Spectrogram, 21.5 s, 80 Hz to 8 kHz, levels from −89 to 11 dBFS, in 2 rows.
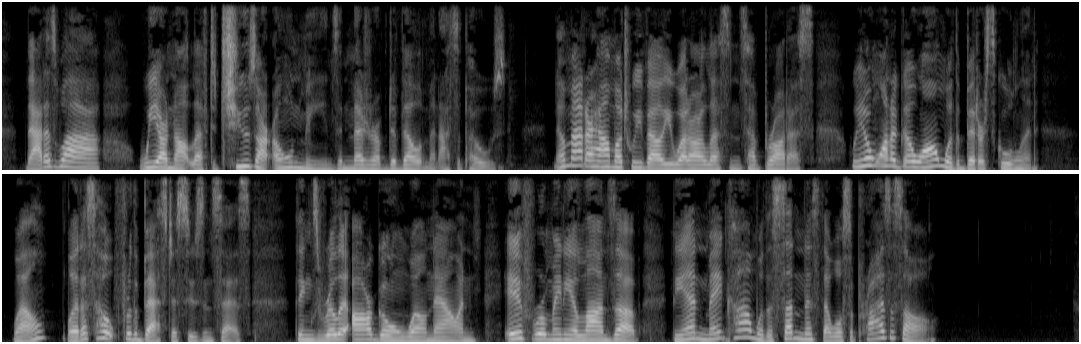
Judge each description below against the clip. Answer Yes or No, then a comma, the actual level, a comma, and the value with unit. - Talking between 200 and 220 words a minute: Yes, fast, 205 wpm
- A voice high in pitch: Yes, high, 215 Hz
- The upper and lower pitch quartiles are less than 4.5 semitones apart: No, average, 5.3 semitones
